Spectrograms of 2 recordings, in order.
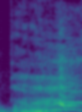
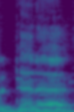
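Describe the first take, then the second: First: "dead ass" pitched up with a rising end, half laughing; dead ass as a question. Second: "dead ass" said low with a falling end, as a flat statement. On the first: Checking with friends whether there are tests today, rising question. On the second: Telling a roommate to stop drinking his water, falling statement. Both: Shown as a demonstration. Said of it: "That joint could be a statement or a question".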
